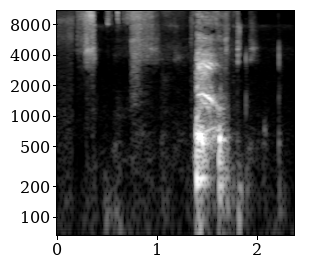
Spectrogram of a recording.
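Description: A person coughs once, short and loud, about a second and a half in, after a few soft breaths.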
